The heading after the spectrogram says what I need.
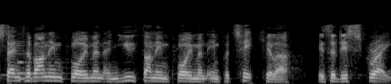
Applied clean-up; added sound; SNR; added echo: neural mask model RNNoise.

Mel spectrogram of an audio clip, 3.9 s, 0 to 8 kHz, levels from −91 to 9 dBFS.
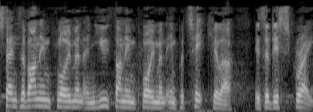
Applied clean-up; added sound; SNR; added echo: neural separator model SepFormer DNS4.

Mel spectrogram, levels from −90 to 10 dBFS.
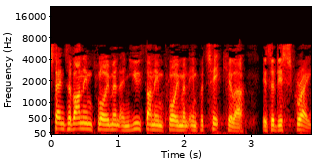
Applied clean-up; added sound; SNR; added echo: neural mask model Resemble Enhance denoiser.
